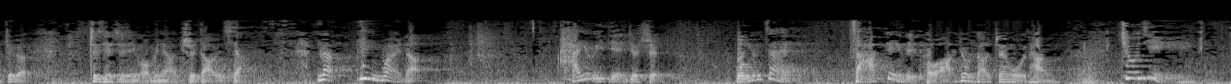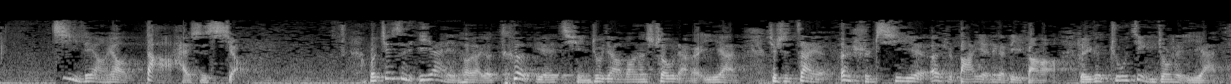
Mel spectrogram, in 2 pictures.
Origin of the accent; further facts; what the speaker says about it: Taiwan; 我们台湾人啊长到今天，其实我们许许多多的台湾人都是所谓的水果宝宝啊，就是从小到大吃了很多水果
